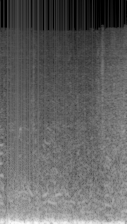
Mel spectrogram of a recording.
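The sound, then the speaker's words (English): Gentle waves wash against the shore at Mexico Beach, a sugar-white sand beach, in a steady, low rumbling wash of water, with wind buffeting the microphone throughout and no clear voices. “Today at Mexico Beach, sunbathers dot the sugar white sand, waves gently lap the shore, and children play in the surf.”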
